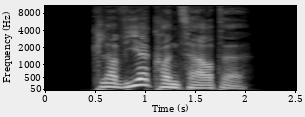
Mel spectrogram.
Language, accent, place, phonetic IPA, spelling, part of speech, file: German, Germany, Berlin, [klaˈviːɐ̯kɔnˌt͡sɛʁtə], Klavierkonzerte, noun, De-Klavierkonzerte.ogg
- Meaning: nominative/accusative/genitive plural of Klavierkonzert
